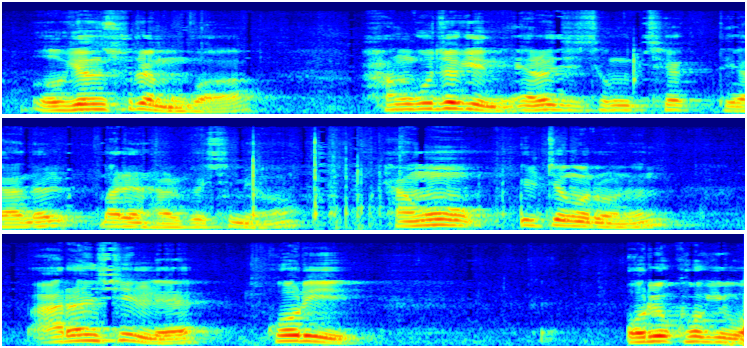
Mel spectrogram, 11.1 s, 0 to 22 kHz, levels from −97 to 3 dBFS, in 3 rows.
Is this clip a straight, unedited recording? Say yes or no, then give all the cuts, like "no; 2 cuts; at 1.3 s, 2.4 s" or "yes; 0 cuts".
yes; 0 cuts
